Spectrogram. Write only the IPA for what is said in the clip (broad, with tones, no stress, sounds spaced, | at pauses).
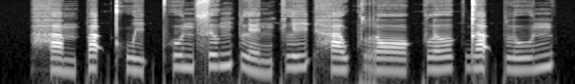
h a˨˩ m p a˦˥ ʔ kʰ w i˨˩ ʔ pʰ u˧ n s ɯ˦˥ ŋ p l e˩˦ n k l i˦˥ ʔ h a˦˥ w k r ɔː˧ k l ɤː˦˥ k̚ d a˥˩ ʔ p l u˦˥ n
